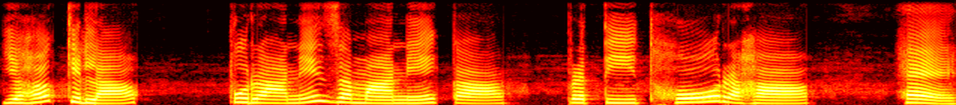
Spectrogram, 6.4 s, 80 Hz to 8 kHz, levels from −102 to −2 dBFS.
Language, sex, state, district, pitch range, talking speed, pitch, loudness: Hindi, female, Madhya Pradesh, Dhar, 240-300 Hz, 85 wpm, 270 Hz, -13 LUFS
